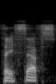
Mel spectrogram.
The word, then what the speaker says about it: Theseus: The words Theseus and Aspis, or in Greek it'd be pronounced Thesefs and Aspis, an asp, Aspis being an asp, which is a snake, it's a poisonous snake, are similar.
